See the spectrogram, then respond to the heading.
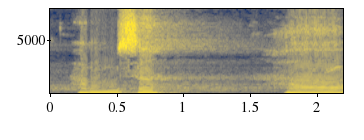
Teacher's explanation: বিবরণ আরবি হরফ 29 টি মাখরাজ 17 টি এক নং মাখরাজ কণ্ঠনালীর শুরু হইতে উচ্চারিত হয়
